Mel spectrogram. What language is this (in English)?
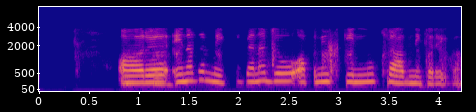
Punjabi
